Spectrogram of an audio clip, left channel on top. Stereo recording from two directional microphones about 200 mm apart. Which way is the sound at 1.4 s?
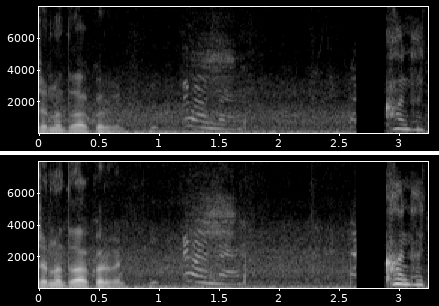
60° left (ahead or behind).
